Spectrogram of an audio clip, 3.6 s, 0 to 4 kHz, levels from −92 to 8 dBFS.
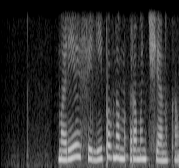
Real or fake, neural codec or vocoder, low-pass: real; none; 3.6 kHz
